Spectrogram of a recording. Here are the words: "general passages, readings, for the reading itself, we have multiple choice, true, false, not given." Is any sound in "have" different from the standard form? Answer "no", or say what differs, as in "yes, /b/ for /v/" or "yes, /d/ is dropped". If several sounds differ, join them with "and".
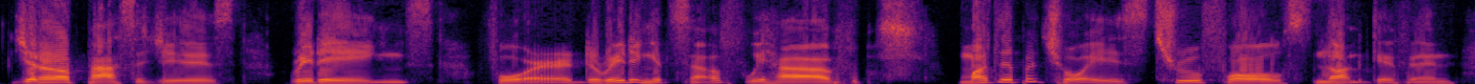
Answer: no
